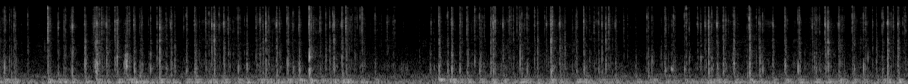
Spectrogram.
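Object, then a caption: Plastic laptop keyboard keys. Both hands type continuously with their fingertips on the plastic chiclet keys of an Acer laptop. The result is a rapid, steady stream of short, bright clicks over a low, constant hum, with a brief lull just after the four-second mark before the typing picks up again.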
